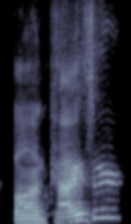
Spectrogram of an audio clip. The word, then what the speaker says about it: Kaiser: So we're going to be talking to Kaiser. Am I pronouncing that right?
